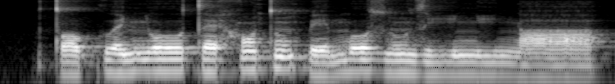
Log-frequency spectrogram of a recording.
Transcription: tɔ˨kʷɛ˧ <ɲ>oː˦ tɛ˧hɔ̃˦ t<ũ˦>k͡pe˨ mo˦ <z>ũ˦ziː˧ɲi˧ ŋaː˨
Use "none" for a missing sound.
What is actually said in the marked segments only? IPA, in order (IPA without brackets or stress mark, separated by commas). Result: ɲ, ũ˦, z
